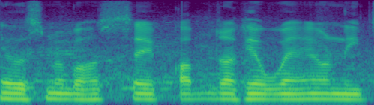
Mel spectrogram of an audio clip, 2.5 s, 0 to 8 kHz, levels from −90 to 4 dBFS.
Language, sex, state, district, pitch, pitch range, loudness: Hindi, male, Chhattisgarh, Bilaspur, 115 Hz, 110-115 Hz, -17 LUFS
